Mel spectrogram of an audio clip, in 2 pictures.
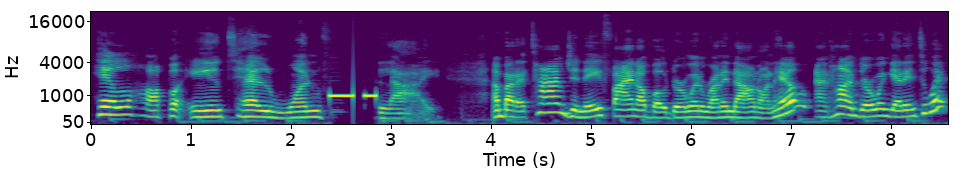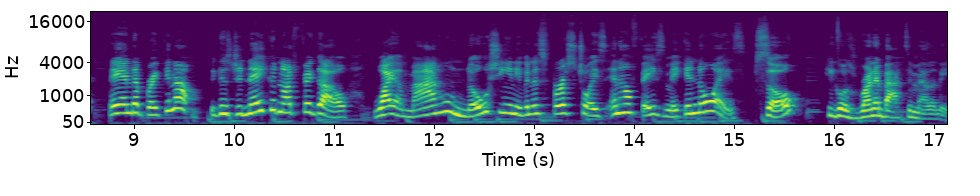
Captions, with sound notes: He'll hop a intel one (beep) lie. And by the time Janaye find out about Derwin running down on Hill and how Derwin get into it, they end up breaking up because Janaye could not figure out why a man who knows she ain't even his first choice in her face making noise. So, he goes running back to Melanie.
